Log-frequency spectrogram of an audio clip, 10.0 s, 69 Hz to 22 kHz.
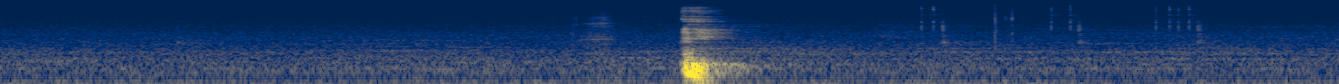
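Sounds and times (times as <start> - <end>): man coughing: 5.1 - 5.6
computer mouse clicks: 6.8 - 9.2.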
